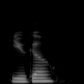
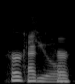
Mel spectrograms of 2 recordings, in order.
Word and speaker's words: Hercule: Hugo? – I don't think it's Hugo. – What is it? – Hercule.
